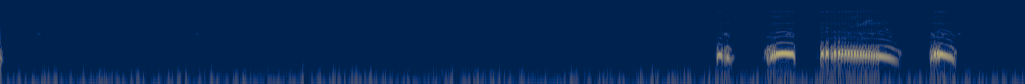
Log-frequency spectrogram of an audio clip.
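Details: Spotted dove lure call: after a long quiet stretch with low rumble, one phrase of soft, hollow coos, short notes then a longer drawn coo and a final clipped note.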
